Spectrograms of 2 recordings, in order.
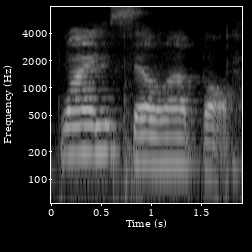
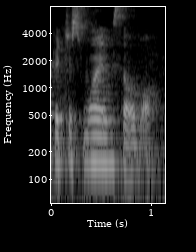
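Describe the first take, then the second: First: One syllable drawn out slowly; slowed for counting. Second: Said in the usual way. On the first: Shown as a demonstration. Teacher repeating the word count to pupils, slowed. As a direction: stretch One syllable out so they hear one beat.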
